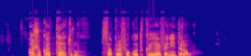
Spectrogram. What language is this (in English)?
Romanian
